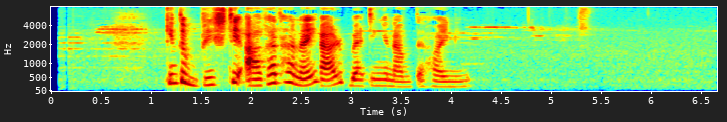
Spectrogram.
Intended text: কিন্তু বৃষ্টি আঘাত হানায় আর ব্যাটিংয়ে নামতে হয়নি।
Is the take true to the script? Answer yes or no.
yes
